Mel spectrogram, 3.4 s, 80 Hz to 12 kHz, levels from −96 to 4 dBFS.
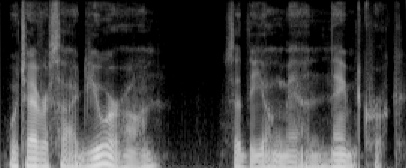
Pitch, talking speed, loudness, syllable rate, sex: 100 Hz, 195 wpm, -20 LUFS, 5.5 syllables/s, male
